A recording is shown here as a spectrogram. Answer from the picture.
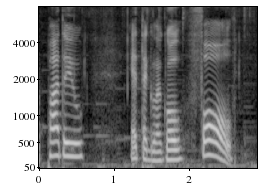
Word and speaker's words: fall: Это глагол fall. И читается как долгий звук О в середине. Fall.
